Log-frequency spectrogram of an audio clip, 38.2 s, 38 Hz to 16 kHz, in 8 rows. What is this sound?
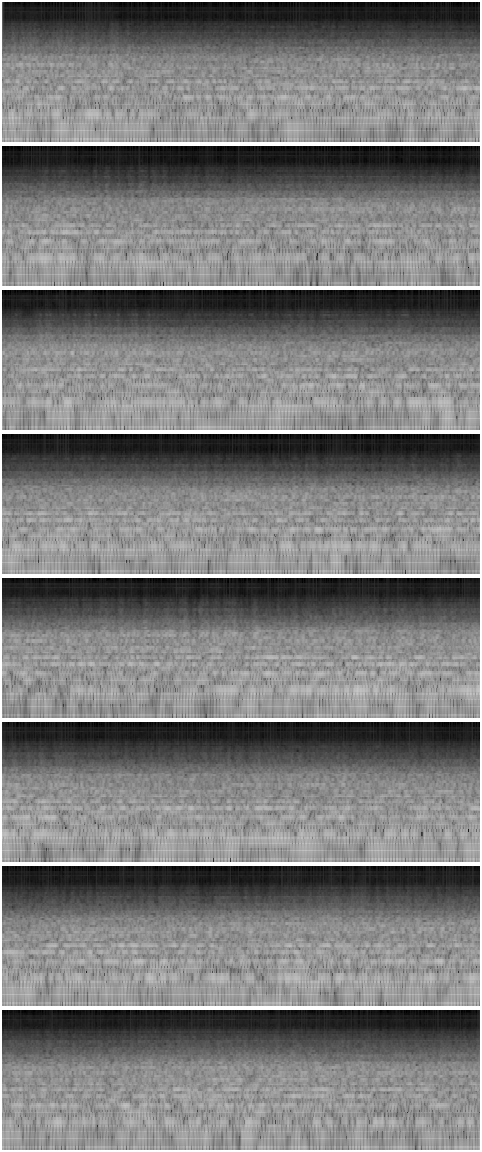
Loopable Gritty Ambient Sound. Created using granular synthesis in Cubase 7.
